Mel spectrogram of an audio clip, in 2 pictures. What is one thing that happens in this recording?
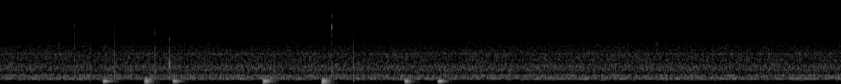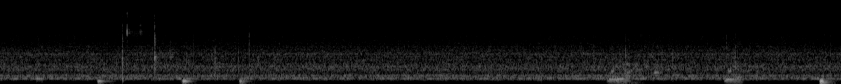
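Soft interface clicks sound as a menu selection moves back and forth.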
